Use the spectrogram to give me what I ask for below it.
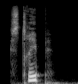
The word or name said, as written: strip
